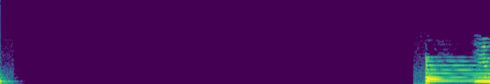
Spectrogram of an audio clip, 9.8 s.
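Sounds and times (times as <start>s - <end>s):
descending triad arpeggio: 8.5s - 9.7s.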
